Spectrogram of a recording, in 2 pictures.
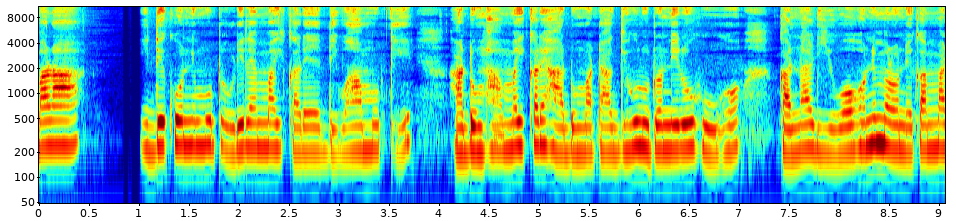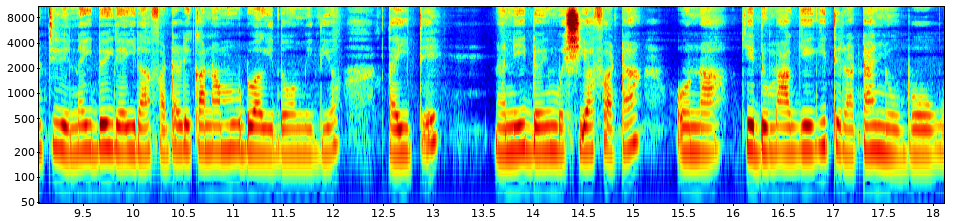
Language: Kikuyu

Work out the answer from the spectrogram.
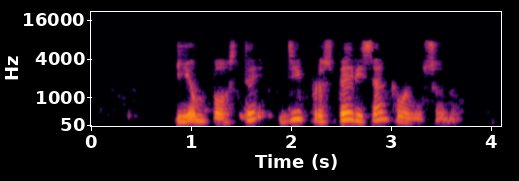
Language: Esperanto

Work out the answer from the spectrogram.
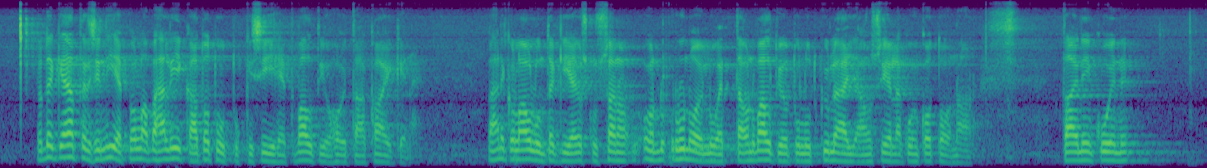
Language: Finnish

